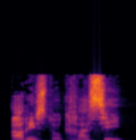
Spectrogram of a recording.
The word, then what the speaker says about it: aristocratie: La lettre T, c'est une lettre qui se prononce T, mais c'est une lettre qui se prononce aussi S. Une partie, T-I-E. Aristocratie, T-I-E, mais je prononce S.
